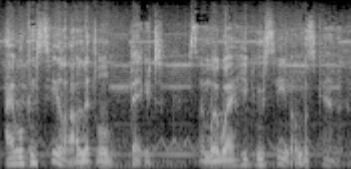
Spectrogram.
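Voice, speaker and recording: A man playing a smug, condescending alien schemer in an audio drama, measured and theatrical. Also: lowish voice, animated, over music. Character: scheming, suave, condescending male renegade Time Lord villain.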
